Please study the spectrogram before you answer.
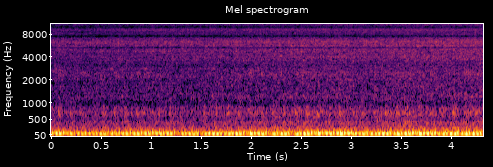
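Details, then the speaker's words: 1986 Dodge Diplomat police car parked 25 years, after adjustment restored engagement: steady, even low rumble at idle with no misses, shake or stumble, earlier jitter calmed; idling smoothly and healthy. "that thing idles so smooth wow that was yeah that fixed the car look at that it it's not even like shaking or anything that's so smooth"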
